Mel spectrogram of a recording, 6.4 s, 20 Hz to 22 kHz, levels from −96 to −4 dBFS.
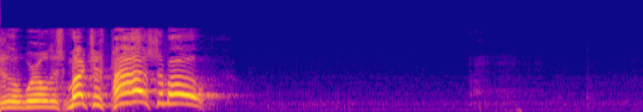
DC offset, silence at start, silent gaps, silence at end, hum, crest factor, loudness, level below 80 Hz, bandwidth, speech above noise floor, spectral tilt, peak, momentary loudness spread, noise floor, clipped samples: under 0.1%; 0 s; none; 4.3 s; none; 20 dB; -15 LUFS; -76 dBFS; 8 kHz; 55 dB; -5 dB/octave; 0 dBFS; 4 LU; -71 dBFS; under 0.1%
